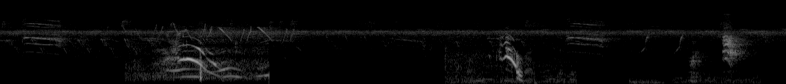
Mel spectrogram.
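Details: Wild lion cubs near their mothers utter several curving, harmonic meows, one drawn out and wavering, then shorter falling cries, against a steady high insect hum and faint bird chirps.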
